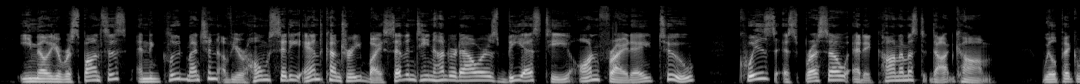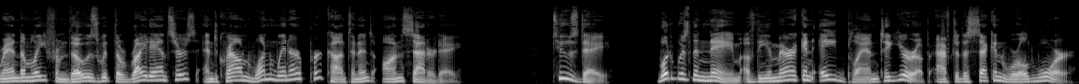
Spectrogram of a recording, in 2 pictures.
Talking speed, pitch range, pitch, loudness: 155 wpm, 130-200 Hz, 170 Hz, -21 LUFS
